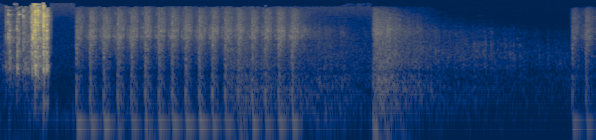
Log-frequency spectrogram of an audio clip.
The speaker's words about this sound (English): Hold your fire, everyone. Those are conventional weapons. These guys were using laser weapons. It sounds like a lot of conventional weapon fire.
